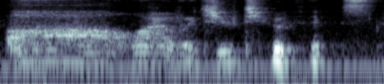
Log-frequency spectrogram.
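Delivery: soft, hurt, hushed; hushed anguish. Retold or imitated. Reacting to the April Fool's meme, hushed hurt. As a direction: say it hushed, wounded. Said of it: "I was like".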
